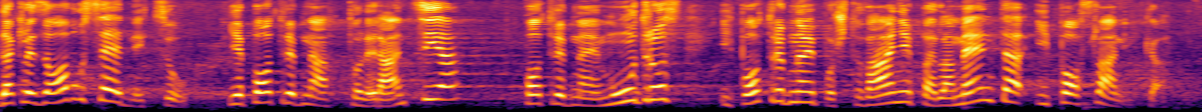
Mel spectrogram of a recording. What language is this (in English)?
Serbian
